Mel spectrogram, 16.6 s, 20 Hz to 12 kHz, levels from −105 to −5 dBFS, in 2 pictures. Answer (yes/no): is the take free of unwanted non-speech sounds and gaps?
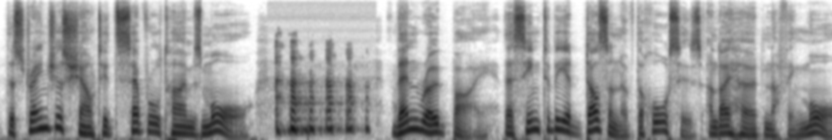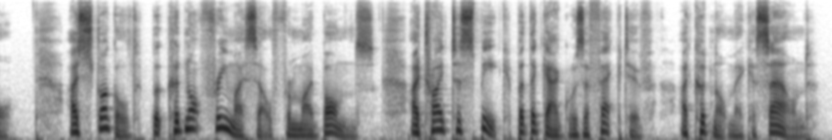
no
